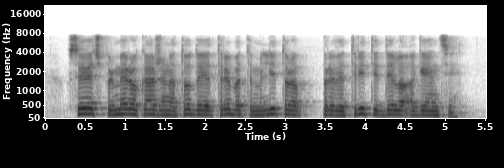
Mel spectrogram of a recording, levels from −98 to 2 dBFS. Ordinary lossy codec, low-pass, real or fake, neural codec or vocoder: none; 7.2 kHz; real; none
